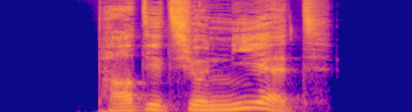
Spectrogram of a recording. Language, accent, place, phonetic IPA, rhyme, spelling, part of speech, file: German, Germany, Berlin, [paʁtit͡si̯oˈniːɐ̯t], -iːɐ̯t, partitioniert, verb, De-partitioniert.ogg
- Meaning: 1. past participle of partitionieren 2. inflection of partitionieren: third-person singular present 3. inflection of partitionieren: second-person plural present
